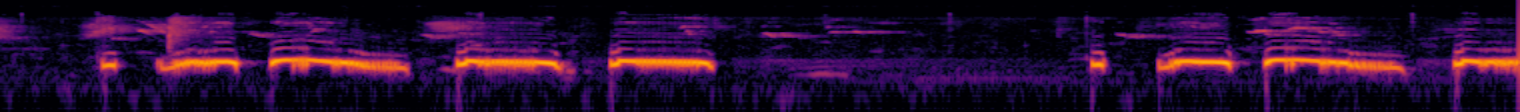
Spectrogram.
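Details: A dove, possibly a spotted dove, gives soft, hollow coos in a short run of four or five notes, pauses, then repeats the phrase; otherwise quiet.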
